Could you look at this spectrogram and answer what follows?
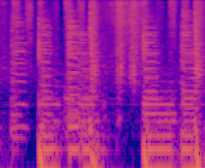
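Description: Background music with a steady beat: a heavy bass note about once a second, with lighter beats between.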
